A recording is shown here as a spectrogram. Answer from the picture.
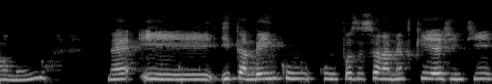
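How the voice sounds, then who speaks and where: A woman talks fairly slowly, her voice pitched high. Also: quiet background. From Curitiba, Brazil. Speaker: podcast host. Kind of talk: podcast interview.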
